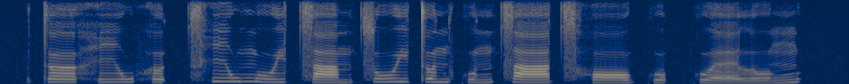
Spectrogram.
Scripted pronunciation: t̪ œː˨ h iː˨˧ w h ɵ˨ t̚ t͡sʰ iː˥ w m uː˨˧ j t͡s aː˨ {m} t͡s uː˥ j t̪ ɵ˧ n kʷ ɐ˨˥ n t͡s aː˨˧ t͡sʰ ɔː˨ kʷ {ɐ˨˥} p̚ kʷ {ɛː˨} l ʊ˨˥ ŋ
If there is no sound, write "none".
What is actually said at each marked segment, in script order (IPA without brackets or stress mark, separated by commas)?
m, ɐ˨˥, ɛː˨˩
